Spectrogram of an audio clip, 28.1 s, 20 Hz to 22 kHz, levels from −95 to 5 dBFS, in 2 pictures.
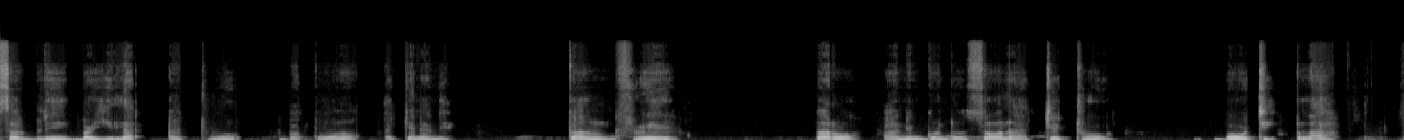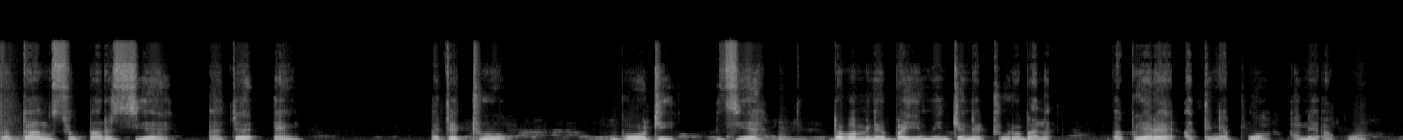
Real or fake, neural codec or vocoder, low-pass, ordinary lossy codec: fake; codec, 44.1 kHz, 3.4 kbps, Pupu-Codec; 14.4 kHz; Opus, 24 kbps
